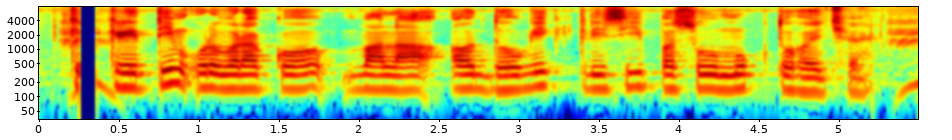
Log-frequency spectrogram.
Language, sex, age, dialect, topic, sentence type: Maithili, male, 18-24, Angika, agriculture, statement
